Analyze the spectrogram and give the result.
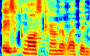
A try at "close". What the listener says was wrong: Kloss? You said Kloss. No, close. The word is close. You said Kloss.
